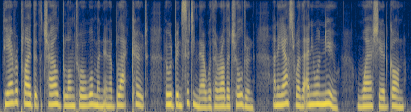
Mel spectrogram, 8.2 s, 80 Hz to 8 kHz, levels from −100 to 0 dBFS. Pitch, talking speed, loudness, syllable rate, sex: 205 Hz, 235 wpm, -17 LUFS, 6.6 syllables/s, female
